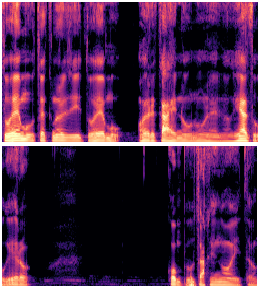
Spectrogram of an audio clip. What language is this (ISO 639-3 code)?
siw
